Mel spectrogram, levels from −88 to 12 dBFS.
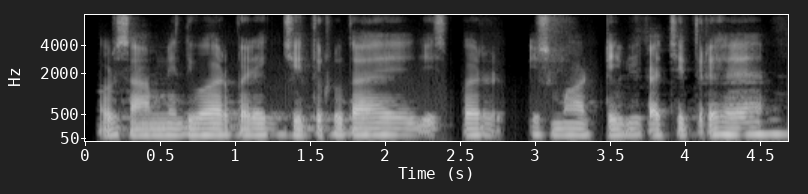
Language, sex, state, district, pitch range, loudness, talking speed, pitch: Hindi, male, Uttar Pradesh, Saharanpur, 100-105 Hz, -19 LUFS, 190 wpm, 105 Hz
